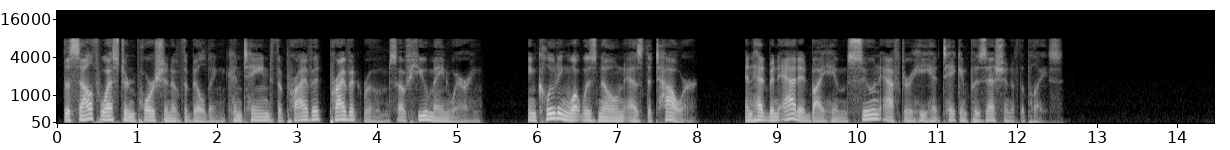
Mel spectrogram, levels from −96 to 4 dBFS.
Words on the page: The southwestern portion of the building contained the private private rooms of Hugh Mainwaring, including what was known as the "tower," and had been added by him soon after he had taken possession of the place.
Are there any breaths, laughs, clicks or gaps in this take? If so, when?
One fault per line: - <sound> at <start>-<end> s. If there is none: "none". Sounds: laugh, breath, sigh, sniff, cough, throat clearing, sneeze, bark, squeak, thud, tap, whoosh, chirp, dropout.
none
